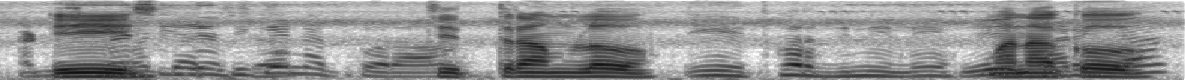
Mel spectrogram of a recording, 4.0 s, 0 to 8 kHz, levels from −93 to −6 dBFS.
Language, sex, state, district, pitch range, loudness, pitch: Telugu, male, Andhra Pradesh, Sri Satya Sai, 140-175 Hz, -19 LUFS, 150 Hz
